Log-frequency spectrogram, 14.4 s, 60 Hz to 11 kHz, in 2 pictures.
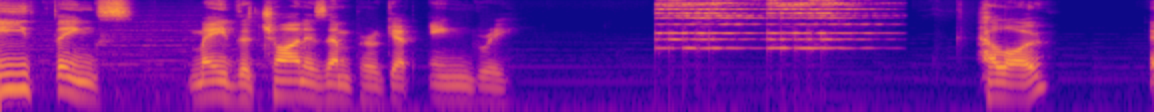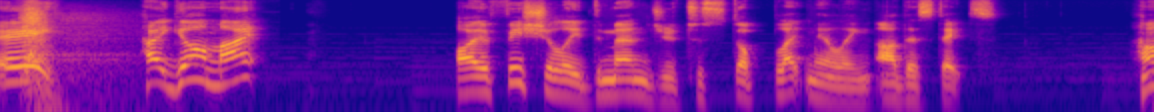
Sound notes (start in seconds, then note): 4.1 phone Call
